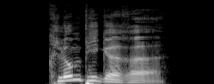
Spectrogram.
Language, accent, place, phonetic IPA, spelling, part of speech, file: German, Germany, Berlin, [ˈklʊmpɪɡəʁə], klumpigere, adjective, De-klumpigere.ogg
- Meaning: inflection of klumpig: 1. strong/mixed nominative/accusative feminine singular comparative degree 2. strong nominative/accusative plural comparative degree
